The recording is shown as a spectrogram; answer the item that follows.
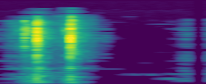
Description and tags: radio pull out
recorded sound of the AFC changing switch, the same old solid state radio. ITT
AM, ambient, effect, radio, radio-noise, switch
